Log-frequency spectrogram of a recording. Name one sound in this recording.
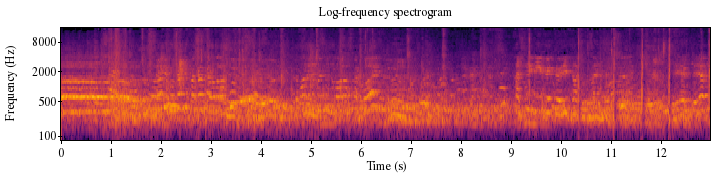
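A crowd of men murmur and talk among themselves in an echoing hall.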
